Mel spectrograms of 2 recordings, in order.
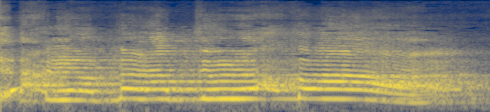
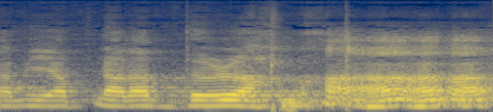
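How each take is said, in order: First: High, loud wailing cry; tearful shout. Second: Last word long drawn and wavering; emotional plea. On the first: Companion revealing himself to the Prophet, loud tearful wail. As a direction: cry out who you are at full voice. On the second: Companion revealing himself to the Prophet, drawn-out emotional chant. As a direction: reveal yourself, stretching the name out. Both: Acted.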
